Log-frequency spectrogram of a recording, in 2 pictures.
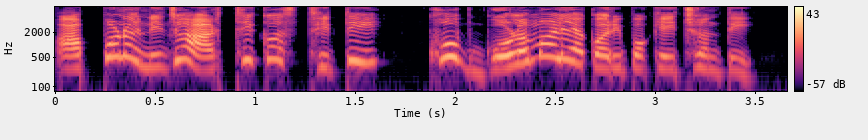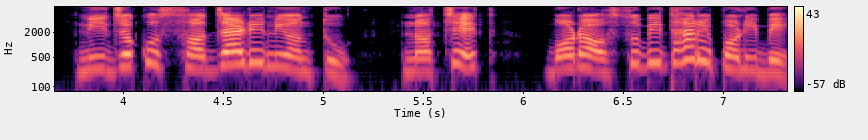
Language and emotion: Odia, angry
